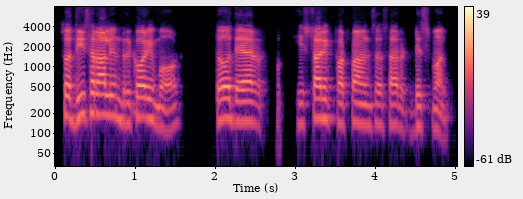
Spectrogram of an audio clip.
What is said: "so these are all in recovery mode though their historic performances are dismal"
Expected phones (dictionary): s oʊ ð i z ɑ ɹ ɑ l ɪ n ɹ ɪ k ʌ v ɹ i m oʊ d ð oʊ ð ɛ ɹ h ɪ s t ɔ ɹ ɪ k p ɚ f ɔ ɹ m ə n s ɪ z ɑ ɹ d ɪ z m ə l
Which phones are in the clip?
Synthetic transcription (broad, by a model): s oʊ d i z ɑ ɹ ɑ l ɪ n ɹ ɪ k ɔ ɹ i m oʊ d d oʊ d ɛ ɹ h ɪ s t ɔ ɹ ɪ k p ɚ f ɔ ɹ m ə n s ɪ s ɑ ɹ d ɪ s m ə l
